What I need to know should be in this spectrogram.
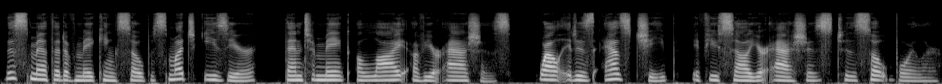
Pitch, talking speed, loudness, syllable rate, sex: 190 Hz, 190 wpm, -19 LUFS, 4.4 syllables/s, female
